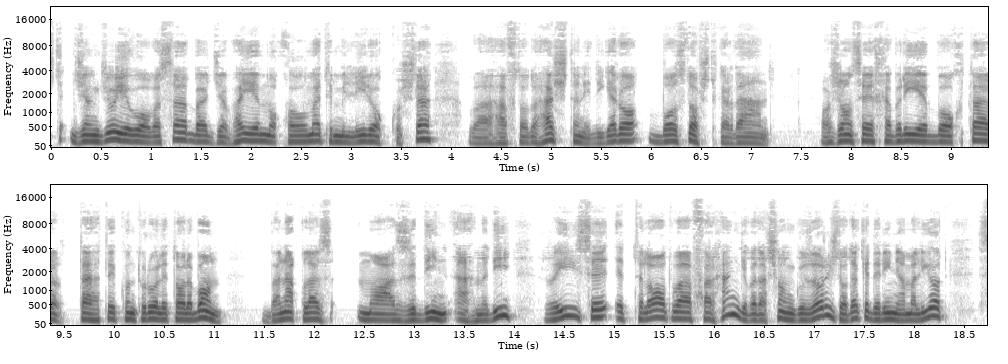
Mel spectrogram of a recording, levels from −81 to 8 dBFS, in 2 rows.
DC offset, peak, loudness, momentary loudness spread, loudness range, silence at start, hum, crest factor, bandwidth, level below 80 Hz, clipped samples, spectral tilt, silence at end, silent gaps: under 0.1%; -8 dBFS; -26 LUFS; 8 LU; 3 LU; 0.05 s; none; 18 dB; 15 kHz; -64 dBFS; under 0.1%; -6.5 dB/octave; 0 s; none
